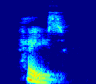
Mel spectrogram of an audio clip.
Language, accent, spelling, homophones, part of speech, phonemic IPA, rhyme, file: English, Southern England, haze, hays, noun / verb, /heɪz/, -eɪz, LL-Q1860 (eng)-haze.wav
- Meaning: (noun) Very fine solid particles (smoke, dust) or liquid droplets (moisture) suspended in the air, slightly limiting visibility. (Compare fog, mist.)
